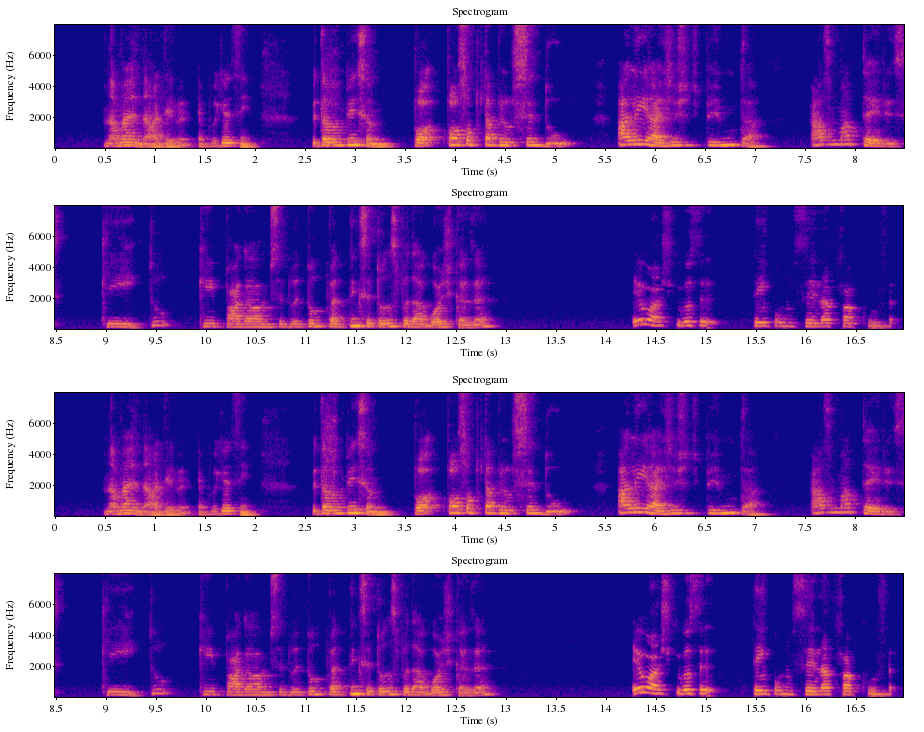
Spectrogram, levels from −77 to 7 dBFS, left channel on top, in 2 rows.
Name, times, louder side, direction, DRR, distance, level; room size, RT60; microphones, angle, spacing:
voice 1, 0.5-2.0 2.6-5.2 5.6-7.1 7.6-8.5 9.0-9.6 9.9-12.9, left 1 dB, 10° left, 0.3 m, -20 dB
voice 2, 14.3-15.1 15.5-16.9, right 5 dB, 85° right, 0.5 m, -20 dB
4.6 x 3.8 x 2.6 m
head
